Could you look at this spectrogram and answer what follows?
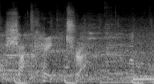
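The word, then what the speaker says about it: Sciacchetrà: should try it really shaketra that is the pronunciation of the wine shaketra wow look at the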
